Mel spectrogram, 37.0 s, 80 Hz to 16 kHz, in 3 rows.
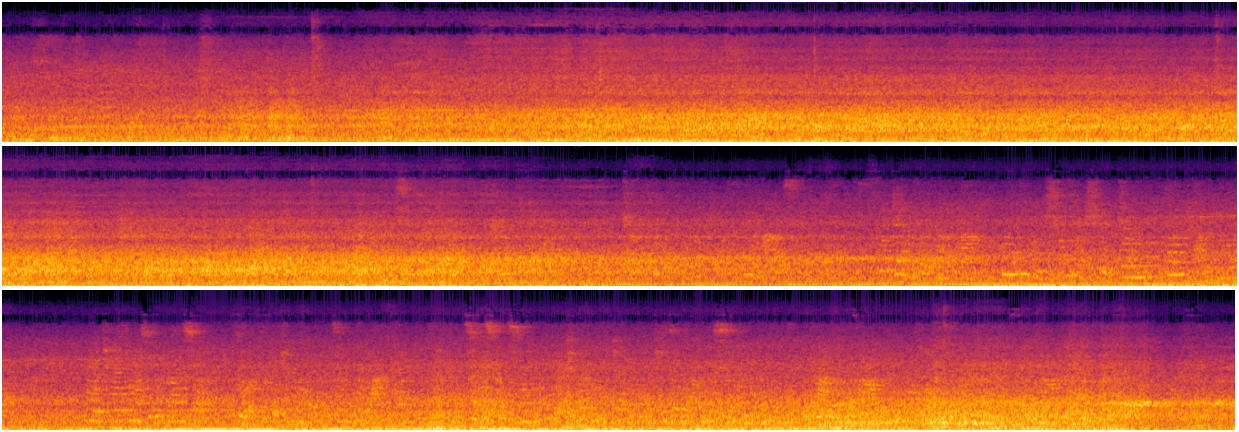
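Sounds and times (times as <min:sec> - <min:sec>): subway train rumbling in tunnel: 0:00.0 - 0:37.0.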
